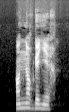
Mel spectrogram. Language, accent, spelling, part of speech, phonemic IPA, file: French, France, enorgueillir, verb, /ɑ̃.nɔʁ.ɡœ.jiʁ/, LL-Q150 (fra)-enorgueillir.wav
- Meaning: 1. to make [someone] proud 2. to boast, to pride oneself on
